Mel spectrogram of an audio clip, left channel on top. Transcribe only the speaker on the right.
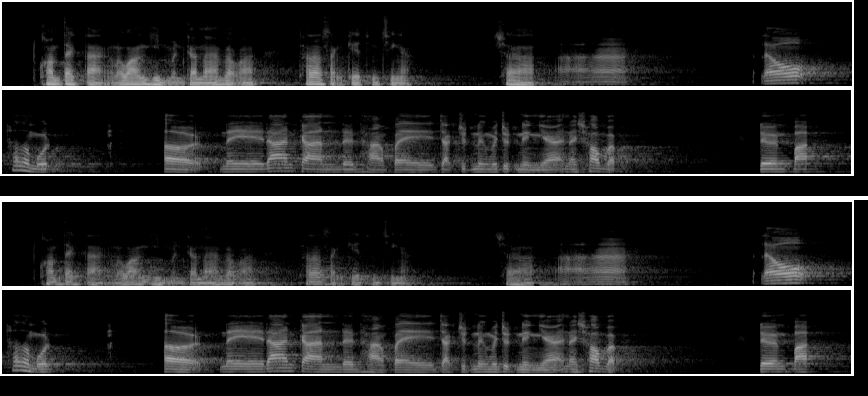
อ่า แล้วถ้าสมมุติเอ่อในด้านการเดินทางไปจากจุดหนึ่งไปจุดหนึ่งเนี้ยนายชอบแบบเดินไป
